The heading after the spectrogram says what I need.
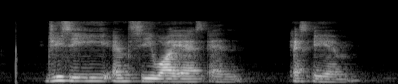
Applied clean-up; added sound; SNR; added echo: neural separator model SepFormer DNS4.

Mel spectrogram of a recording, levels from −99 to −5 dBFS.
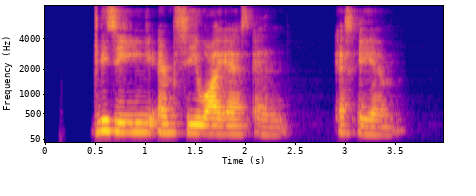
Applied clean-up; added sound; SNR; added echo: neural mask model DeepFilterNet 3.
